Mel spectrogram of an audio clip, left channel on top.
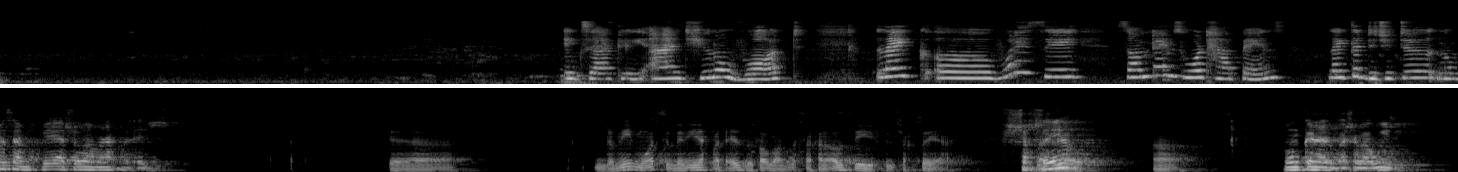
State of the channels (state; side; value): different; both; correlation 0.00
